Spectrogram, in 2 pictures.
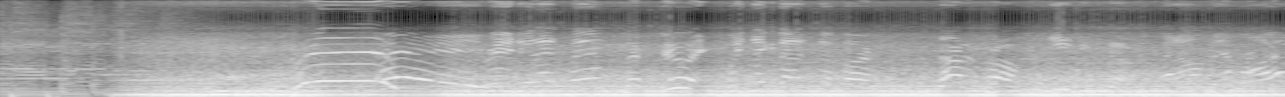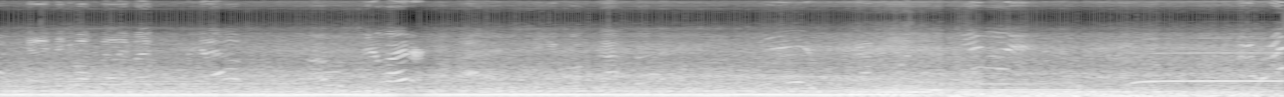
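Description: Cabin of a small high-wing, single-engine plane in flight: the piston engine's loud, steady drone, with voices shouting over it. Music ends about a second in, where the drone cuts in, and the drone's low note changes near the end.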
